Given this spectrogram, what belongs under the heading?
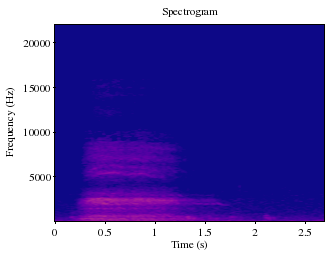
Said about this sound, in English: And every time you take a deep breath in, allow yourself to feel that breath moving throughout every cell of your body. So taking another deep breath in.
